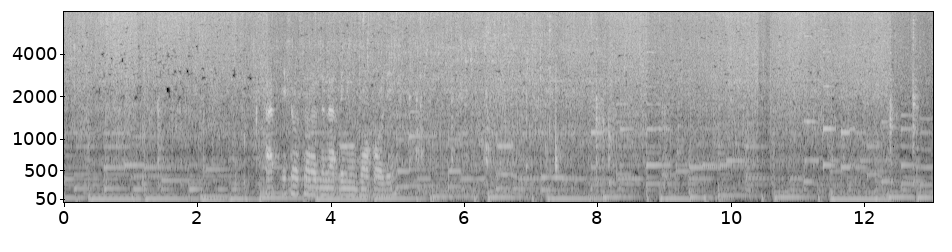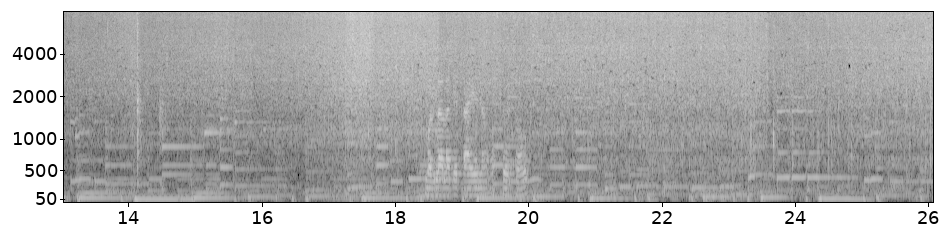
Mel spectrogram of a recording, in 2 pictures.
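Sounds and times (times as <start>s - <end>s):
background music with bass: 0.0s - 26.0s
food sizzling in a pan: 0.0s - 26.0s
stirring clicks: 4.8s - 9.1s.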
